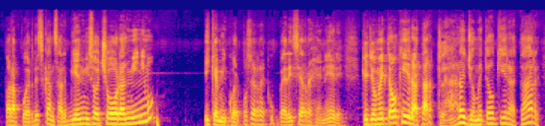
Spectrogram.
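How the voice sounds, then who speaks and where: A man teaching a community first aid class. He asks the audience questions and answers them himself. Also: on the high side. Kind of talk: community training talk.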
